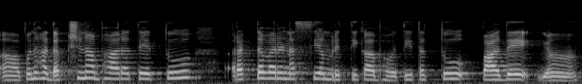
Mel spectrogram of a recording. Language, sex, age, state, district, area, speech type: Sanskrit, female, 18-30, Kerala, Kasaragod, rural, spontaneous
